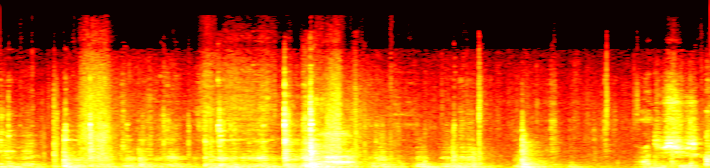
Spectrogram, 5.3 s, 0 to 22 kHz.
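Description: A wrench ratchets on the inner tie rod end of a 2001 Ford Explorer Sport Trac in quick clicking bursts, with handling clatter between strokes and a voice talking over it.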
